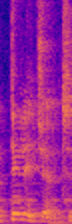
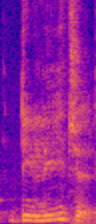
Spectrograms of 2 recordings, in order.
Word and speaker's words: diligent: And so diligent, the stress is on the first syllable. But you can hear loads of teachers saying diligent or delete. Anyway, wrong pronunciation, and I can't stand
